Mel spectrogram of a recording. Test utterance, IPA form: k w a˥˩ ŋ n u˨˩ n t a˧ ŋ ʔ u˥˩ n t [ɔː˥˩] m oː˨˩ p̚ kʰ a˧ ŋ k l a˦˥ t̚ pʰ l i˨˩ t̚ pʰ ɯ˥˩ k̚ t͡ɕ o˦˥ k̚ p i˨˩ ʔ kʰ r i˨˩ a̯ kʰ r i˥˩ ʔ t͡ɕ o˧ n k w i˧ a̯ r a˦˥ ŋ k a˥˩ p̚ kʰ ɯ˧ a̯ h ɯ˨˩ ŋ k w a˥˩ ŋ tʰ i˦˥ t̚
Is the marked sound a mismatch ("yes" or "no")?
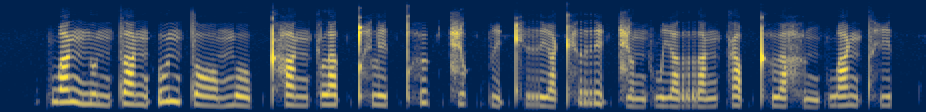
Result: yes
